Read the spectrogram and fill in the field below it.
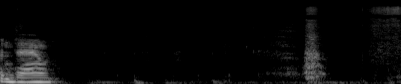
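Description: An ink blending tool dabs and scrubs softly on paper.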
